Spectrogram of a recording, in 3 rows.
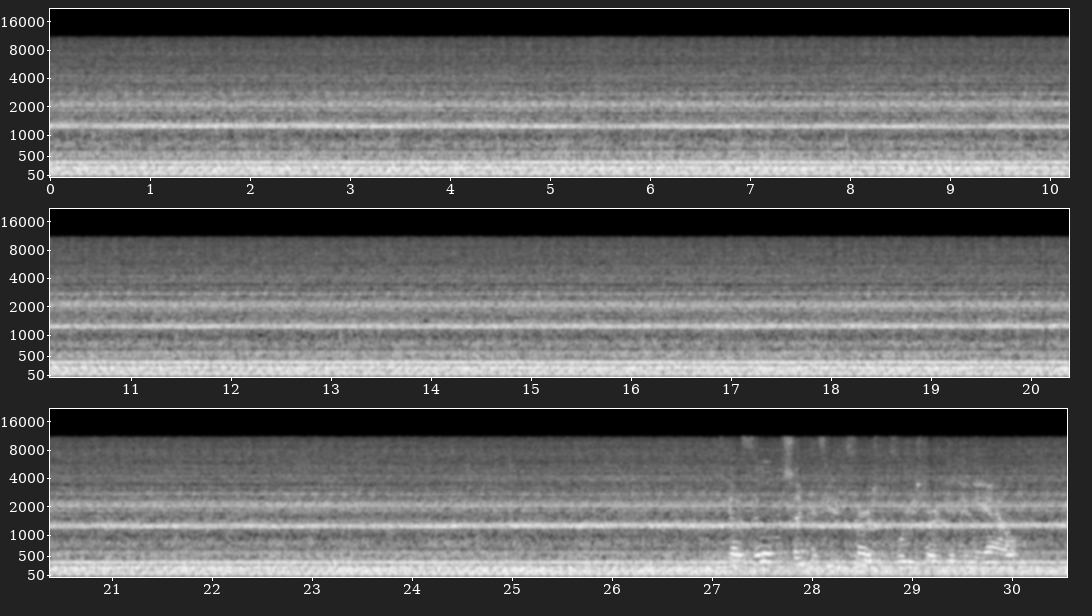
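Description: Electric oil centrifuge spinning at full speed (about 6,000 RPM), a steady whine with several held tones over a low hum. It is spinning old diesel fuel to throw out water and sediment.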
